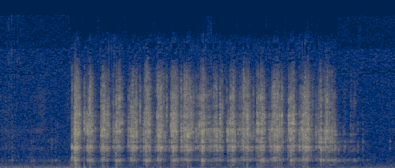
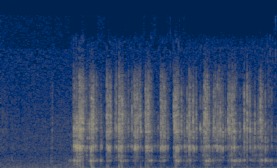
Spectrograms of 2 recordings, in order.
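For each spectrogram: First: turtle shell rattle with the right amount of pebbles. Second: turtle shell rattle with pebbles inside.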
